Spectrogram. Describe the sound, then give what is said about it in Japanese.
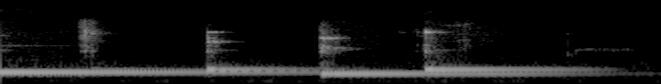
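Kalimba being played: four plucked metal-tine notes, each with a bright attack, ringing on as sustained mid-pitched tones that overlap and then fade softly toward silence. “カリンバいい音するんだよね、すごい。”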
